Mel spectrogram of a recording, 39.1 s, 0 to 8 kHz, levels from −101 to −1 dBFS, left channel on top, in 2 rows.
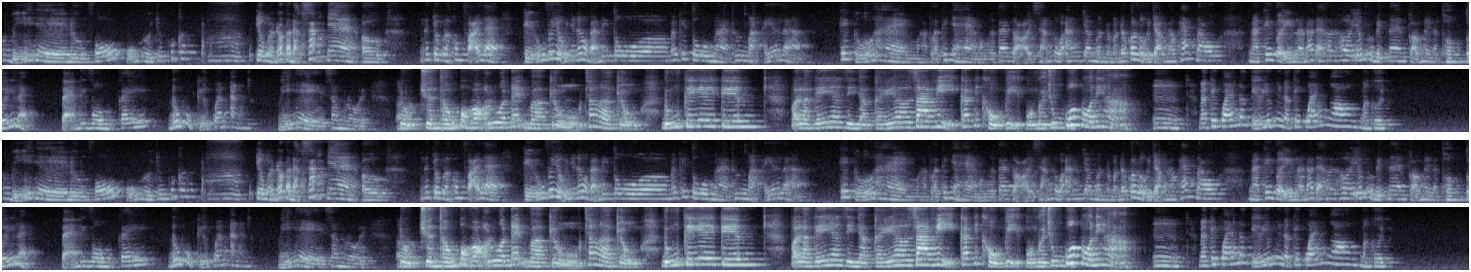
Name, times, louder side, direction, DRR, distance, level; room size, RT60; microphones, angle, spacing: voice 1, 0.0-2.5 3.4-5.3 5.6-6.6 7.0-10.7 11.2-16.2 16.6-19.9 20.4-21.5 21.8-22.9 23.2-24.4 24.8-25.1 26.9-27.3 33.6-33.9 34.9-38.0, left 1 dB, 5° left, 6.9 m, -31 dB
voice 2, 2.7-3.2 24.9-34.6, right 2 dB, 85° right, 3.3 m, -23 dB
24.0 x 13.5 x 3.9 m
head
